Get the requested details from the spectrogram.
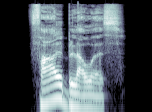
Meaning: strong/mixed nominative/accusative neuter singular of fahlblau
- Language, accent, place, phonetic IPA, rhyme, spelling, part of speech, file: German, Germany, Berlin, [ˈfaːlˌblaʊ̯əs], -aːlblaʊ̯əs, fahlblaues, adjective, De-fahlblaues.ogg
